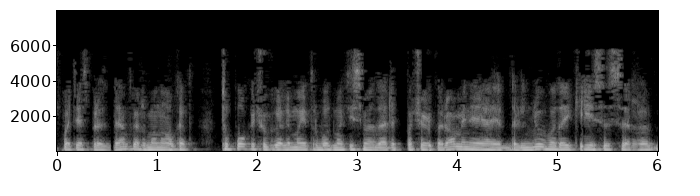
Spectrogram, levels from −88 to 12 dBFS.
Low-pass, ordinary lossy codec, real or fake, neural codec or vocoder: 7.2 kHz; MP3, 24 kbps; real; none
